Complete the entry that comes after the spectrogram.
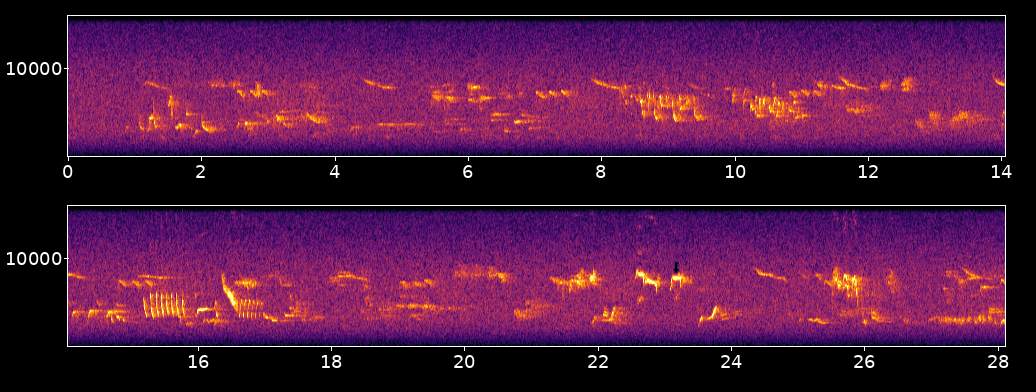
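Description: Faint birdsong: many short, high chirps, quick whistled glides and rapid trills scattered throughout, over a low steady hiss.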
